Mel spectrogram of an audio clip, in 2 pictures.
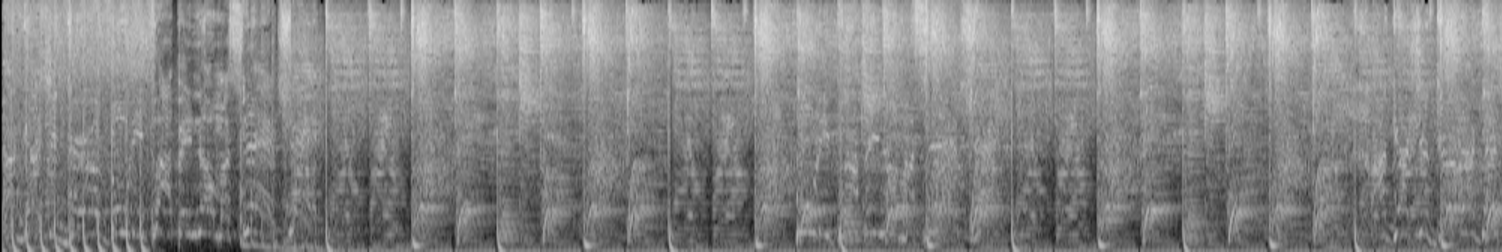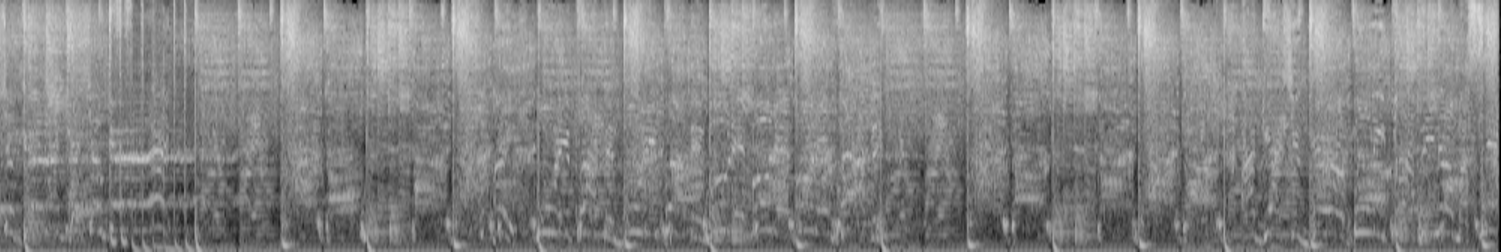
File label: dubstep ringtone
